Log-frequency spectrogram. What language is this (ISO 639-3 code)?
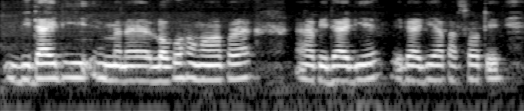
asm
